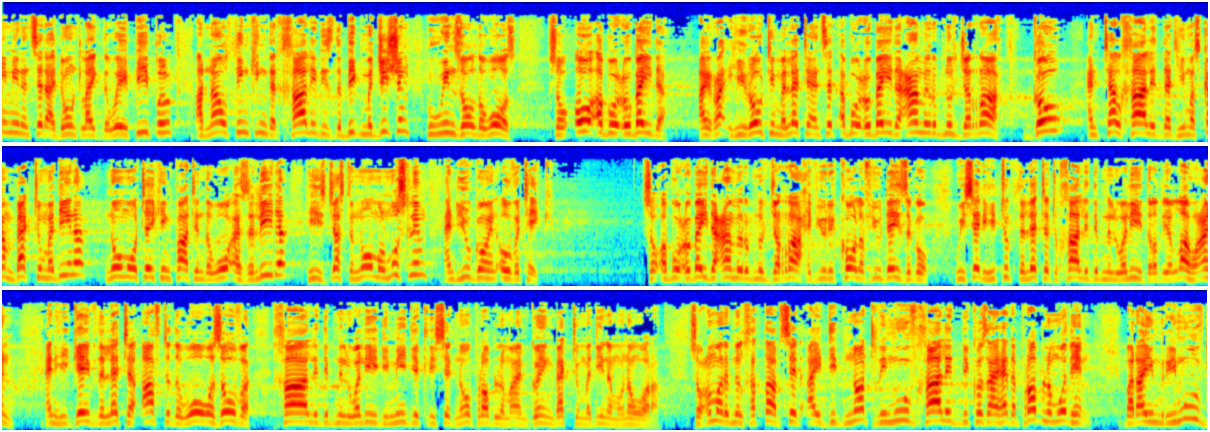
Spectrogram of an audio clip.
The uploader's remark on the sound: Delivered at Tuanku Mizan Zainal Abidin Musjid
